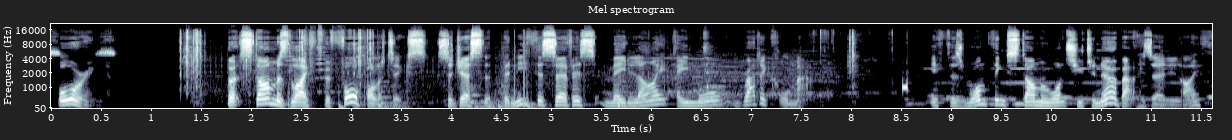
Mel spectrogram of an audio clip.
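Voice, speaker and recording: A man reading scripted explainer narration in a crisp, measured way. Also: a little high. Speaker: documentary narrator.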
